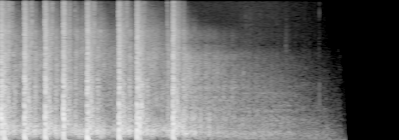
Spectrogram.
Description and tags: Rifle Shooting
Automatic weapon firing.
